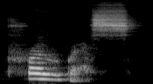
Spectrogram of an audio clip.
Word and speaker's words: progress: It's progress because it's the noun, and report.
